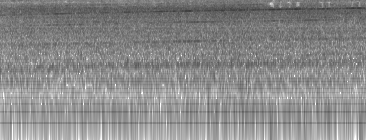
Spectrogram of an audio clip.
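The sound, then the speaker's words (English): A flying boat's right engine winds up at the dock with a steady roaring rumble and a thin high whine rising over it, fairly loud, continuous throughout with no voices. “Hearing the engines come to life, we'll gaze with amazement out the window as we climb up and on the step.”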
